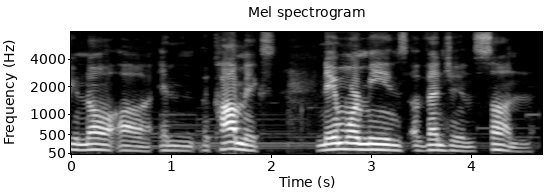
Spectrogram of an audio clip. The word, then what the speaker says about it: Namor: I don't give a single fuck because people are also mad about the fact that his name is Namor, not Namor, because they have it like with a more Spanish dialect.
